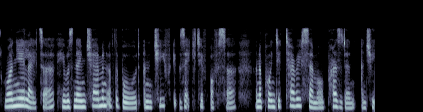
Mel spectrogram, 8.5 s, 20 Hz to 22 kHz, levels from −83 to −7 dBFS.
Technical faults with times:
0.00-8.47 Bluetooth LC3 compression
7.48-8.47 cut-off end

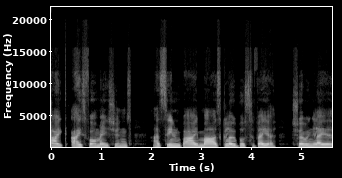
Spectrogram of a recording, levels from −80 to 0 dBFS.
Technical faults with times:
0.95-1.01 lost packet rebuilt from error correction
3.95-4.05 lost packet rebuilt from error correction

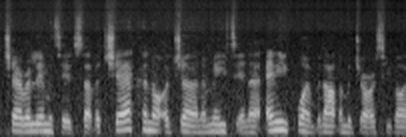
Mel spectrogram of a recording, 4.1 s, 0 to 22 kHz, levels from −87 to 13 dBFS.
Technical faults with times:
2.98-3.97 speech cut by the noise suppressor

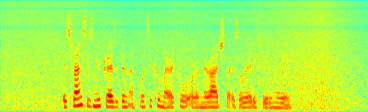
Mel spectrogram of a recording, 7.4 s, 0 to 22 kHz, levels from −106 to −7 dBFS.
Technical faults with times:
none

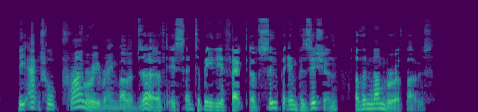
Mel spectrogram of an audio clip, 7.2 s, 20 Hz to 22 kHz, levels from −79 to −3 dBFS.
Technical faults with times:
0.00-7.18 HE-AAC compression

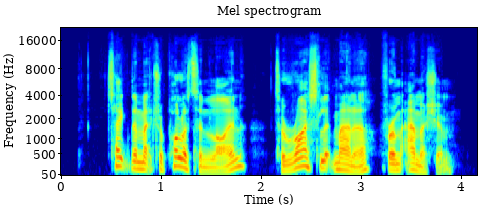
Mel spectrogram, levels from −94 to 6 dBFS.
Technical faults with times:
none

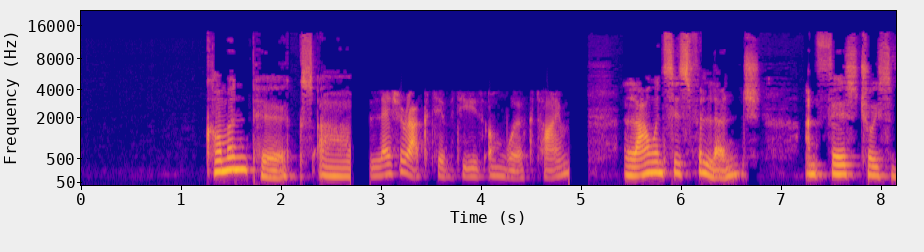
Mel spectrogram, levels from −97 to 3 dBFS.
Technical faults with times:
2.69-5.07 input switched to a poorer device

